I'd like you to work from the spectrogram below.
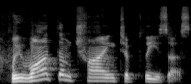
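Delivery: usual speaking voice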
